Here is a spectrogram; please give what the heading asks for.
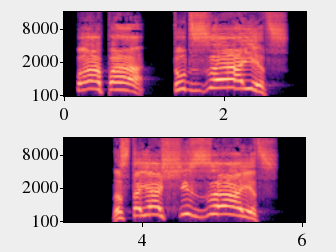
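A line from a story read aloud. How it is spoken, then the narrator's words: Excited shout. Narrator (Russian): закричала она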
